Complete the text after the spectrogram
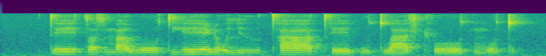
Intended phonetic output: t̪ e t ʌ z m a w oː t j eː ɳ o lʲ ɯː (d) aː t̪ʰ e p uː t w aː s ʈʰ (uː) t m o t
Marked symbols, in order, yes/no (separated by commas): no, no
